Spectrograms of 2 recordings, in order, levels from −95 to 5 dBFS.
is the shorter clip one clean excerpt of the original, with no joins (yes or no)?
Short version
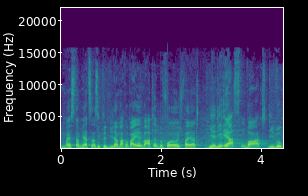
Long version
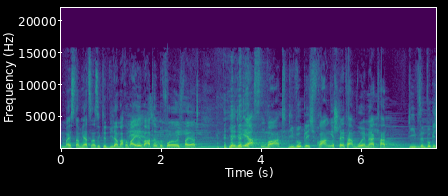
no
